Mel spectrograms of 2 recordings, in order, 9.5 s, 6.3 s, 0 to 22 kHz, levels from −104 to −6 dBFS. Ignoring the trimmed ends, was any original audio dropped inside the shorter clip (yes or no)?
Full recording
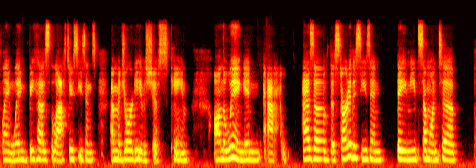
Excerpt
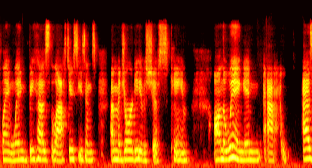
no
